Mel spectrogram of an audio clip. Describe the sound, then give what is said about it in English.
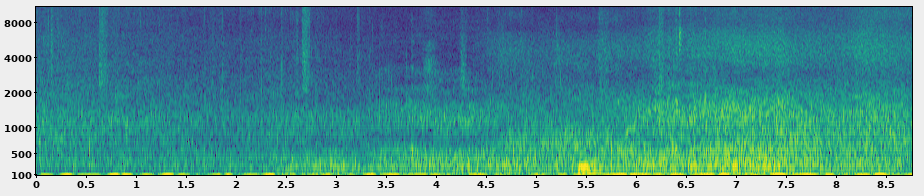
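Steady roar of surf washing onto Pendarrow Beach as rain begins, with wind buffeting across the scene and a few sharp crackles. The waves swell and ease continuously without any clear pause. “Crossed over onto Pendarrow Beach.”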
